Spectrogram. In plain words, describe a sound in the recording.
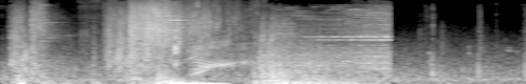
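A sword slashes and strikes a body with a dull thud.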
